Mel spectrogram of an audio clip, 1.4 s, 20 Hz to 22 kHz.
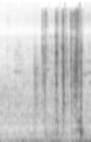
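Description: Nissan car keys shared by a GT-R and a G35 jangle close and quiet, giving a short burst of metallic rattles that lasts under a second.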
